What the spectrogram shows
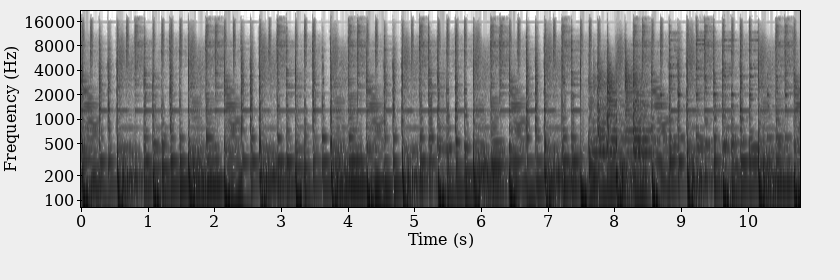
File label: Instrumental, synth-pop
